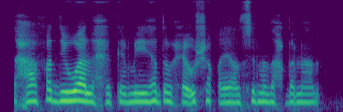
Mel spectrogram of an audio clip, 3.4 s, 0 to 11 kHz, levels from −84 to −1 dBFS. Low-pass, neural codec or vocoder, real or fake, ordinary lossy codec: none; none; real; none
